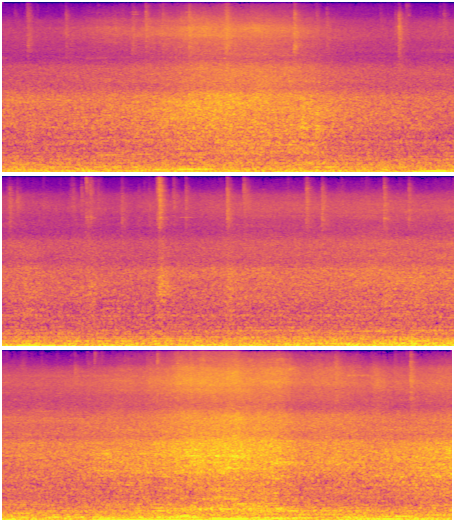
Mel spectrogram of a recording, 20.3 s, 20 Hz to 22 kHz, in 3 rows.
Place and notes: Traffic noise, In front of the Laundromat, Sony PCM D50 + Soundman OKM II
台北市 (Taipei City), 中華民國, 15 April 2013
